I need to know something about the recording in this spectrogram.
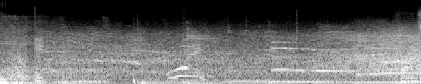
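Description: Football match broadcast sound: an even wash of stadium noise with a few short shouted voices, over a low, steady bass line from the backing music.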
